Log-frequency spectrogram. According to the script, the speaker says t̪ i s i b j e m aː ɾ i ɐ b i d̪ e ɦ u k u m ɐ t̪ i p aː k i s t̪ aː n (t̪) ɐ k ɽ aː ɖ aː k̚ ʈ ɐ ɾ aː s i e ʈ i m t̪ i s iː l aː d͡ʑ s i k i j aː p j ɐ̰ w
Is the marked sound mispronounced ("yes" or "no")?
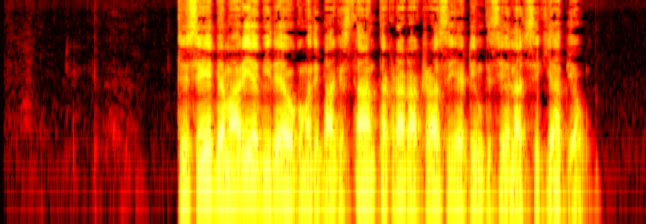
no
